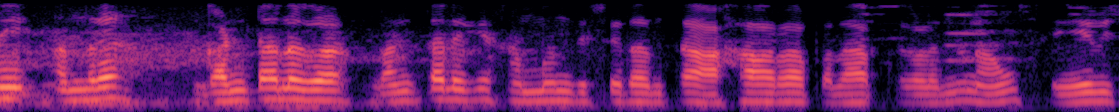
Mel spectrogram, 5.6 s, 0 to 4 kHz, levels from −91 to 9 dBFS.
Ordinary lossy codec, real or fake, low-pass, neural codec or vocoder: none; real; 3.6 kHz; none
